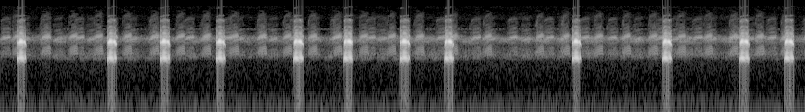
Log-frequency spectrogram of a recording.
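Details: Paddy-field frog Fejervarya kawamurai, recorded wild in rice fields by the Kamo River, Itoshima, Fukuoka Prefecture: irregularly spaced, sharp, ringing croaks, some doubled, above a soft continuous background frog chorus.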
